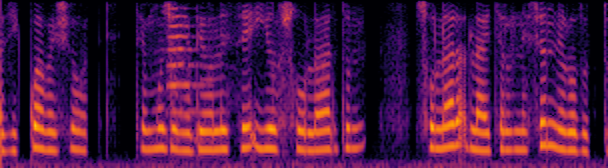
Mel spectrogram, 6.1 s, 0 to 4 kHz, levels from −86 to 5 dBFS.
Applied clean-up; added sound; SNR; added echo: neural diffusion model UNIVERSE++.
